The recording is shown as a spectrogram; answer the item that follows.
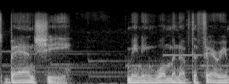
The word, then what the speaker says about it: banshee: bansi comes from the Irish words being CI pronounce bansi meaning woman of the fairy Mound these fairy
